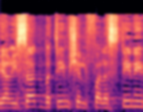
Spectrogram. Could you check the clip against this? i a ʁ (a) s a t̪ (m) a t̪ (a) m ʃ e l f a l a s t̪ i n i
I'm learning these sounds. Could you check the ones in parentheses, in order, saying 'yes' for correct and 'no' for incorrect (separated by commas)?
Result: no, no, no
